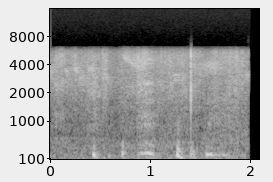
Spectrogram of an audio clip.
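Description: An English Bulldog gives a quick series of low, throaty grunts and short whining moans.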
